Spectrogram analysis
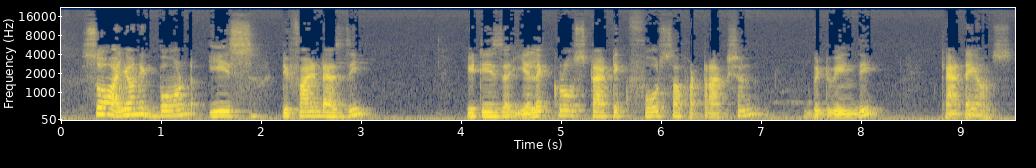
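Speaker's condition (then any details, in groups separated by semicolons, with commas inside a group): No condition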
